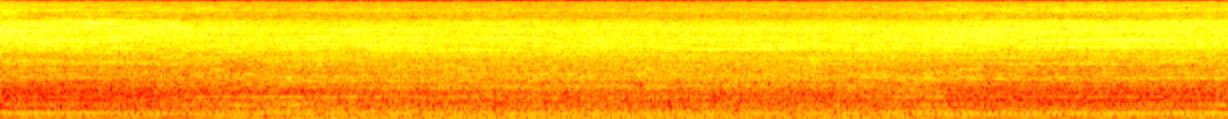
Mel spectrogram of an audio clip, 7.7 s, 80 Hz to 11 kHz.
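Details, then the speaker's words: 2003 Geo Tracker after power steering conversion, newly installed pump, belt and hoses, first start while turning wheel to bleed air: even idle hum, no whine or groan; pump running quietly. "I'm going to hopefully start it up [Music] not getting a lot of noise [Music]"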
